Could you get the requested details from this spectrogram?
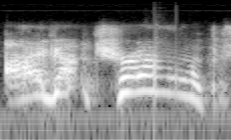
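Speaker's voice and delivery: mock, very high-pitched shrieking scream. Retelling what Ro screamed earlier: imitating Ro screaming. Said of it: "Ro just screaming".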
